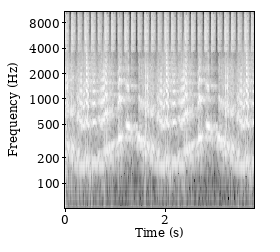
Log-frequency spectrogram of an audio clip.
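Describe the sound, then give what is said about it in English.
A fast, steady hi-hat loop starting a hardstyle tune ticks out bright, crisp hits several times a second, layered over a busy, buzzy mid-range synth pattern, with no one speaking. “The recipe starts with a random hi-hat loop or something like that.”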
